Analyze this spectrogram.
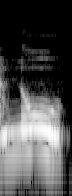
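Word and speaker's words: know: मतलब आक्रमण फिर जानना नो एन के एन ओ डब्लू नो मतलब जानना यहां पे के साइलेंट होता है इसलिए नो बोला जाता है उसको धुआ धुआ मतलब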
